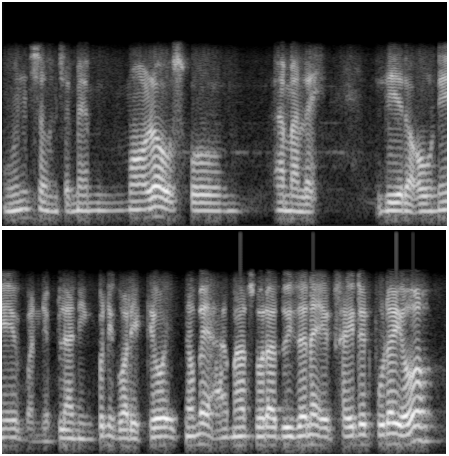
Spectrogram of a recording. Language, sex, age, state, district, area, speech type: Nepali, male, 30-45, West Bengal, Darjeeling, rural, conversation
